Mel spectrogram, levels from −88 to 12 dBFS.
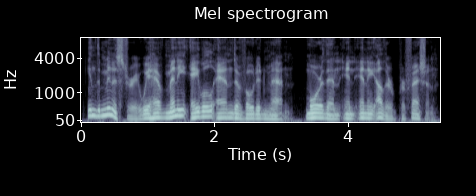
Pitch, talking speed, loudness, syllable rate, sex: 105 Hz, 165 wpm, -17 LUFS, 5.2 syllables/s, male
